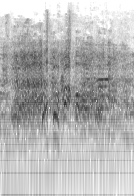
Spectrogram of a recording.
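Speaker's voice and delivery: laugh. Real, not acted. Preacher laughs at own joke.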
